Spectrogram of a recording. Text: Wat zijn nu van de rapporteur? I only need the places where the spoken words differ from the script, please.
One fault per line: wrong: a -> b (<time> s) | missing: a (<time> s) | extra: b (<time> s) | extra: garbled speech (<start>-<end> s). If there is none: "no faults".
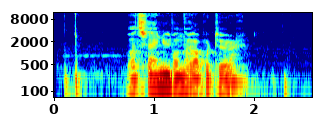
no faults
